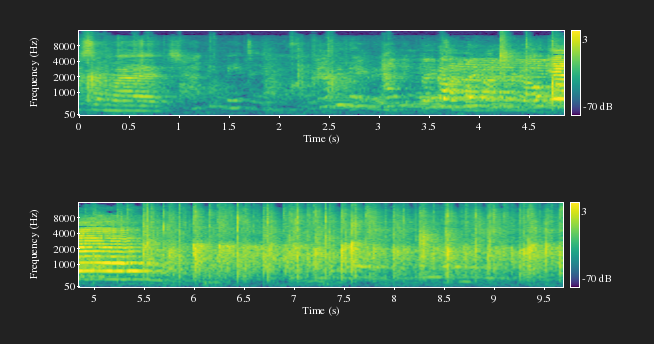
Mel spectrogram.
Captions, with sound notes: Thank you so much. (indistinct conversation) (audience applauding)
